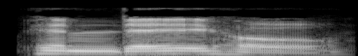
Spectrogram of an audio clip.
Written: pendejo

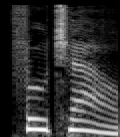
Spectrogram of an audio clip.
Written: Foochow

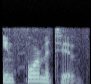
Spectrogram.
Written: informative

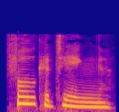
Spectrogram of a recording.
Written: Folketing

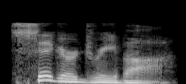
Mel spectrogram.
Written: sigrdrifa

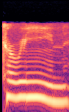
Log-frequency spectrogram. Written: careen

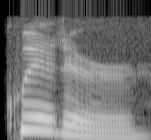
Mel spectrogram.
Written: quittor

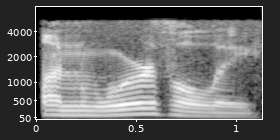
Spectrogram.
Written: unworthily

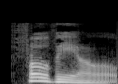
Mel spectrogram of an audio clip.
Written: foveole

